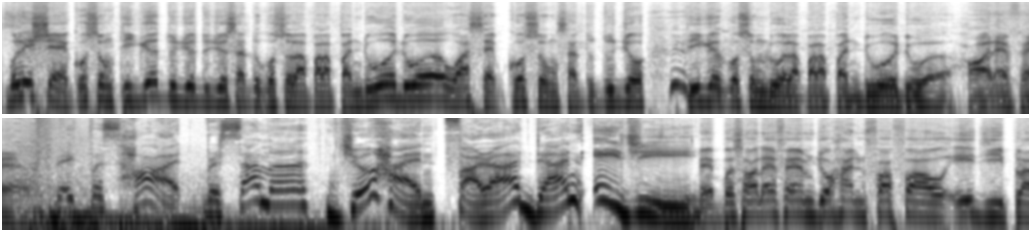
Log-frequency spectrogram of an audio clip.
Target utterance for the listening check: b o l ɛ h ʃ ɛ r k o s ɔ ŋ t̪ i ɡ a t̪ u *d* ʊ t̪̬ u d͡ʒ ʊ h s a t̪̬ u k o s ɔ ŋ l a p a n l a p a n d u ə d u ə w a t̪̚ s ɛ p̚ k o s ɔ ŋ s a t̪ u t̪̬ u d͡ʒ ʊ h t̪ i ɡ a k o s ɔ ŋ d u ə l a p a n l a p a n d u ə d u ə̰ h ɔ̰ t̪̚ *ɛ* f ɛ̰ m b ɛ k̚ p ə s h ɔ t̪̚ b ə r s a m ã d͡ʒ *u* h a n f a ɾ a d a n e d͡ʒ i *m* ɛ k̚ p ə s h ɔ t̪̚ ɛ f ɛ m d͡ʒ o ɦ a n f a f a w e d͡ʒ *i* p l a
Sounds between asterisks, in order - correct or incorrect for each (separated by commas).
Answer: incorrect, correct, incorrect, incorrect, correct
